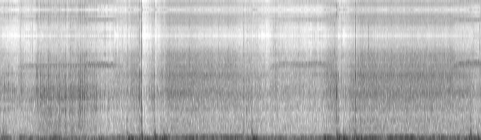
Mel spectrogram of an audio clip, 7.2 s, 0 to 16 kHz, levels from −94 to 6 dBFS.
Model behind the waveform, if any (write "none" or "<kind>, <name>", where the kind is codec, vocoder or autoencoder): none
